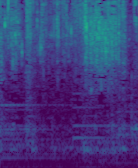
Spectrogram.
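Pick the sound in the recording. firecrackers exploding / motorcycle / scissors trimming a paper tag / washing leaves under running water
washing leaves under running water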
